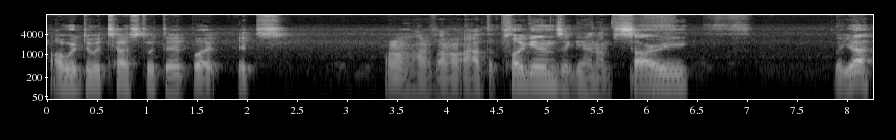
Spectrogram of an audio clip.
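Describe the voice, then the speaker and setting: Young guy doing a casual vlog showing his stuff, kinda low voice, hesitant, rambles and repeats phrases. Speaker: collector presenting weather radios. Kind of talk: casual show-and-tell vlog. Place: indoors at home at night.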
